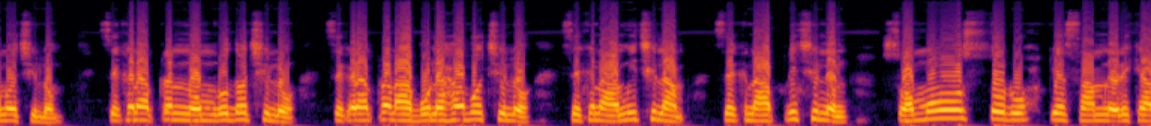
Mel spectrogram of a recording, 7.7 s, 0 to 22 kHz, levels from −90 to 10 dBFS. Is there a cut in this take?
no; 0 cuts

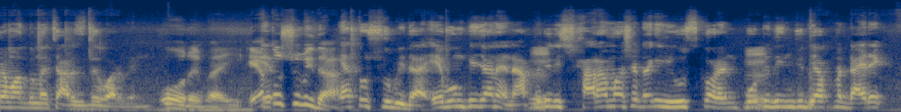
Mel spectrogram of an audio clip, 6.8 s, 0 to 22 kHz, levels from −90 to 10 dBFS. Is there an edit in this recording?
no; 0 cuts

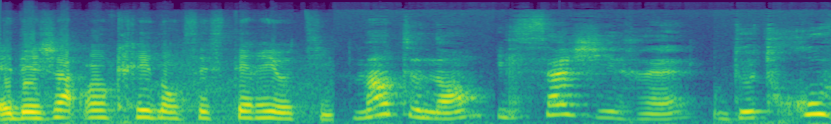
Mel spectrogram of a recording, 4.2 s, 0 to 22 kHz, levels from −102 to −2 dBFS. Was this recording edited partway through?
yes; 2 cuts; at 1.7 s, 2.5 s

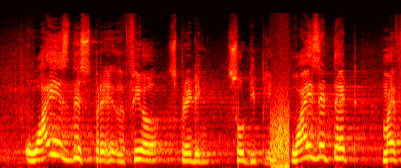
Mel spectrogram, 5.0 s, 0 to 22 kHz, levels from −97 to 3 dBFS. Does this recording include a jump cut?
yes; 1 cut; at 3.4 s

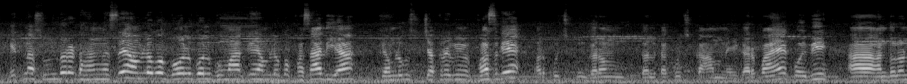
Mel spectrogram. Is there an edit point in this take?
no; 0 cuts

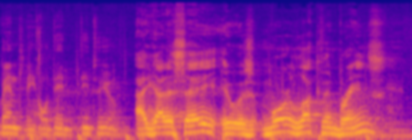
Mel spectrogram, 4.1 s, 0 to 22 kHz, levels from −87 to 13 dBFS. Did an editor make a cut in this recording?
no; 0 cuts

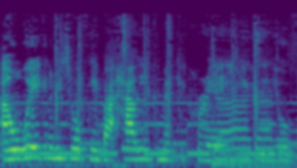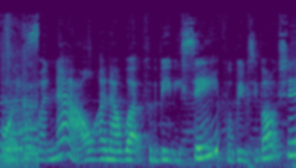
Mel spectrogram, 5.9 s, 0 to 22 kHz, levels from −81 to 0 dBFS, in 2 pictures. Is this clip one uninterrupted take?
no; 2 cuts; at 3.4 s, 5.2 s

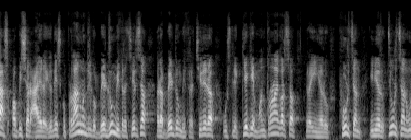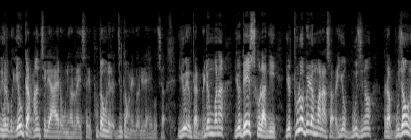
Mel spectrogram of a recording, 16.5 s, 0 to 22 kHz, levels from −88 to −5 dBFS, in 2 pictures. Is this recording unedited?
yes; 0 cuts

